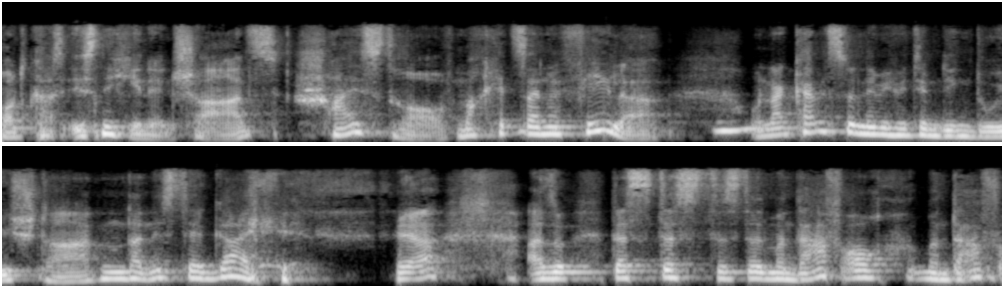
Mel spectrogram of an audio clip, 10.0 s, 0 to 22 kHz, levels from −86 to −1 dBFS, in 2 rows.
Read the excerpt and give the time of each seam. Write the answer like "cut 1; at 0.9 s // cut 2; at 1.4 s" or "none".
none

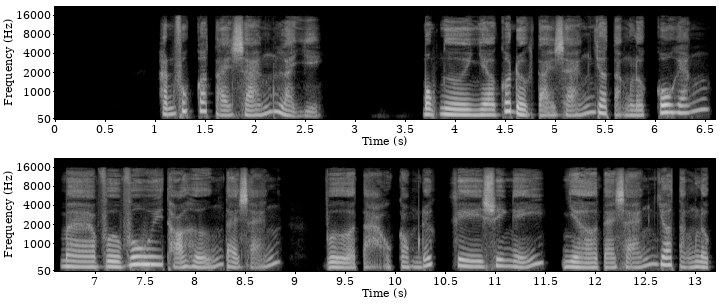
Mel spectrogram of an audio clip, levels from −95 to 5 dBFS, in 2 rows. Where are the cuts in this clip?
cut 1; at 6.6 s // cut 2; at 10.5 s // cut 3; at 11.5 s

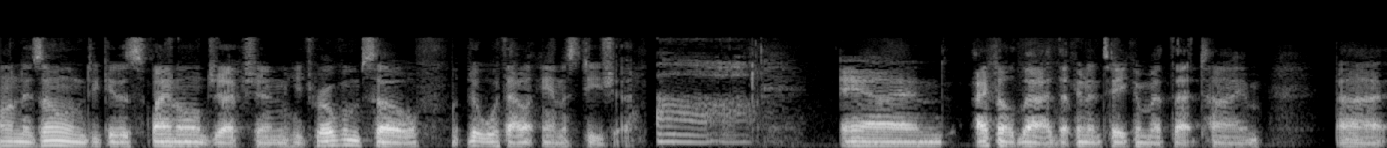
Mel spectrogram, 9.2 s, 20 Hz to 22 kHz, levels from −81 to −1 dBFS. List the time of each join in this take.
cut 1; at 3.1 s // cut 2; at 4.3 s // cut 3; at 6.4 s // cut 4; at 6.8 s // cut 5; at 7.1 s

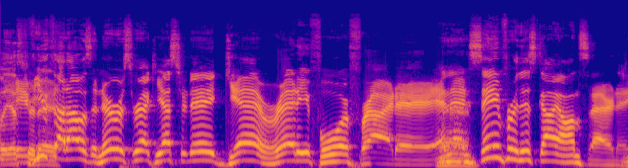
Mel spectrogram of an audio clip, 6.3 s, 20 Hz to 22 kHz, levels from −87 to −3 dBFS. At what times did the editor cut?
none

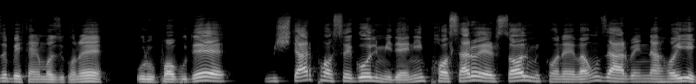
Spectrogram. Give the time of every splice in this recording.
none

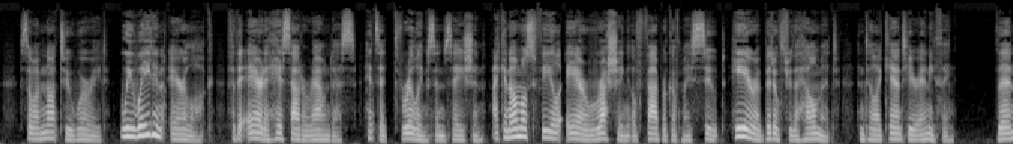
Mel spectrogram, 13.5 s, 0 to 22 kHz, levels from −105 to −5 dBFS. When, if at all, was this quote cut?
cut 1; at 1.5 s // cut 2; at 2.2 s // cut 3; at 4.8 s // cut 4; at 5.2 s // cut 5; at 6.5 s // cut 6; at 8.5 s // cut 7; at 9.7 s // cut 8; at 10.4 s

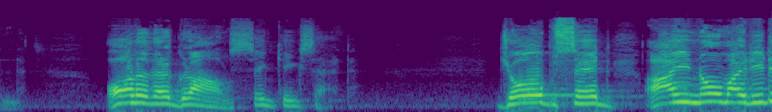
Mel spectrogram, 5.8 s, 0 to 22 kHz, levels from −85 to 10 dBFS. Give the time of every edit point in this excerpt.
cut 1; at 1.7 s

